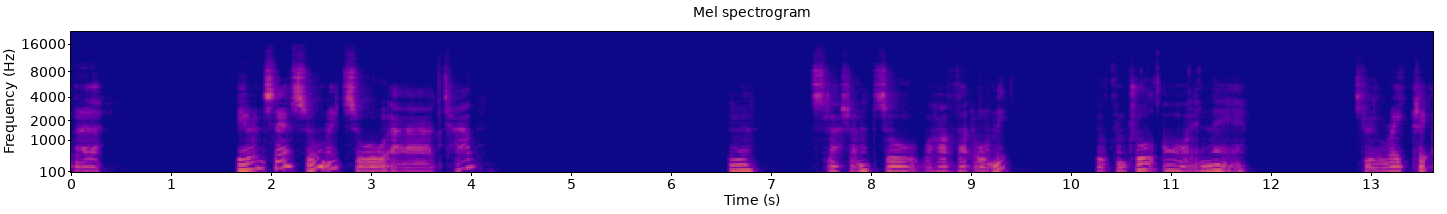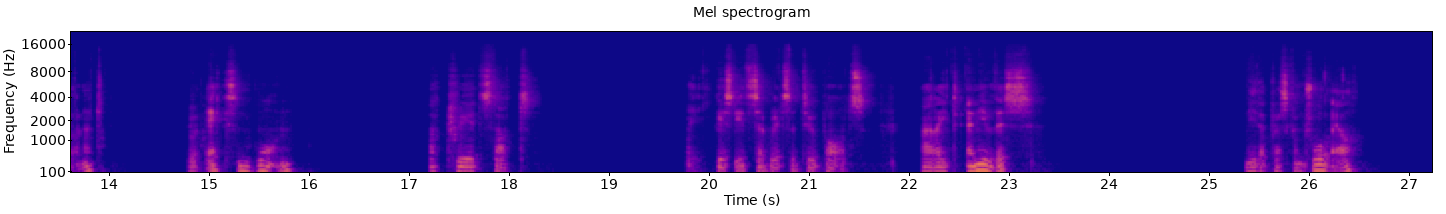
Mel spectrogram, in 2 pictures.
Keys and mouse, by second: 0.6-2.3 alt+middle drag, 3.7 Tab, 4.4-5.0 alt+drag, 6.1 KP_Divide, 7.2 alt+z, 10.6 ctrl+r, 12.5 click, 13.9 1, 14.9 x, 16.2-17.0 alt+drag, 18.6 click, 19.3 alt+click, 22.4 click, 26.0 ctrl+l.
